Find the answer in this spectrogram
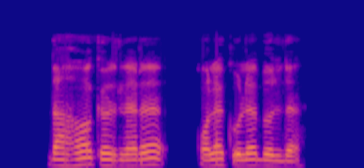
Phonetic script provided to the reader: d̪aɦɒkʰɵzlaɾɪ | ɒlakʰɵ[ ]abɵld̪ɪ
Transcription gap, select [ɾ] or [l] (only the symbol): l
